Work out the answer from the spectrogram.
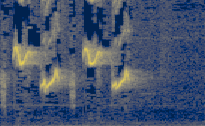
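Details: Short burst from a cinereous tit, a lure recording: two crisp paired phrases, a high thin note then a lower rising whistle, repeated quickly, then quiet.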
